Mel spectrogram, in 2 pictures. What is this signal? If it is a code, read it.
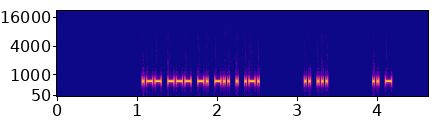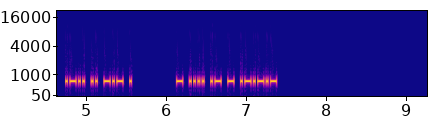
Morse code, heard as a keyed tone, about 41 wpm, 700 Hz. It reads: WONDER IS IT LIKE THAT.
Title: 3x Word-Spacing - Sentences from Top 500 Words - 45wpm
